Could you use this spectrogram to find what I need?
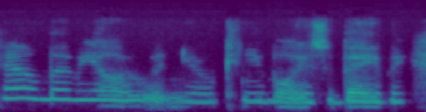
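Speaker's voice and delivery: put-on high, soft child's voice pleading; sweet little girl. Little Annie begs mommy to buy a baby, sweet high pleading. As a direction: imitate a small daughter asking sweetly. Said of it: "little Annie's so sweet. She's like".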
